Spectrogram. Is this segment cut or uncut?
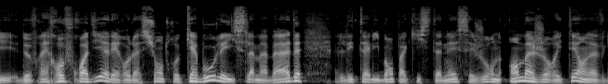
uncut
